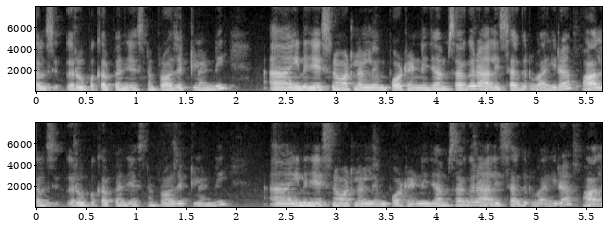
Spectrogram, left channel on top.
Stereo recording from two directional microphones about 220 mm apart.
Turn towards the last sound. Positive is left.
turn(degrees=55)  # may be behind; listen again after turning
